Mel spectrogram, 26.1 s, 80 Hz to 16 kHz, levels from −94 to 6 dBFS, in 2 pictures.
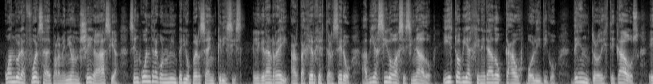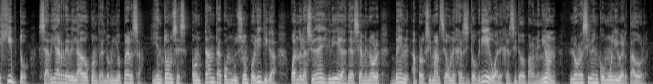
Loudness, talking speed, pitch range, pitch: -23 LUFS, 160 wpm, 120-160 Hz, 135 Hz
